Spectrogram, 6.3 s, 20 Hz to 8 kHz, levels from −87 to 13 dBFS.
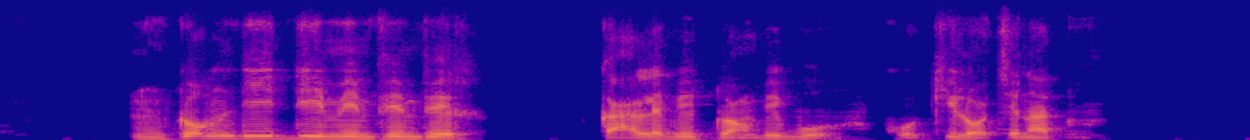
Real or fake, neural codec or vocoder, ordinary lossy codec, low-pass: real; none; Opus, 32 kbps; 7.2 kHz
